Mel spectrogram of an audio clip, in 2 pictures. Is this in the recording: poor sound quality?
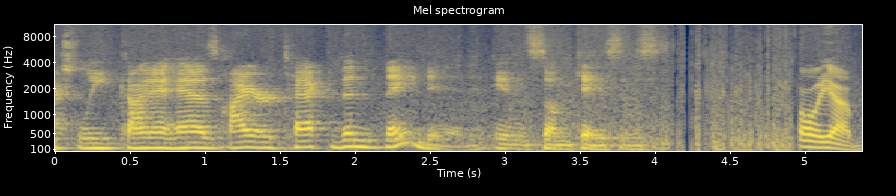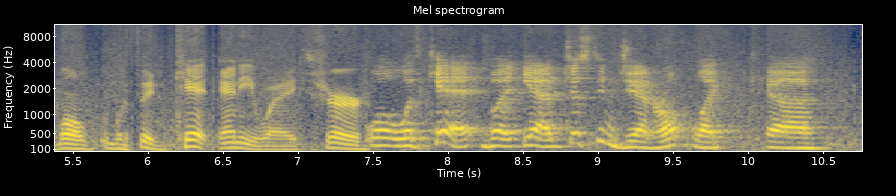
yes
